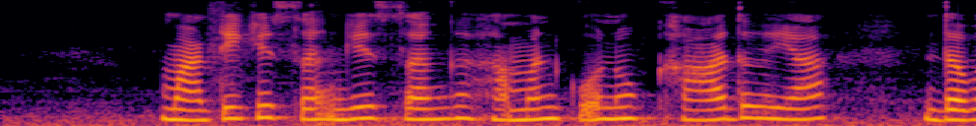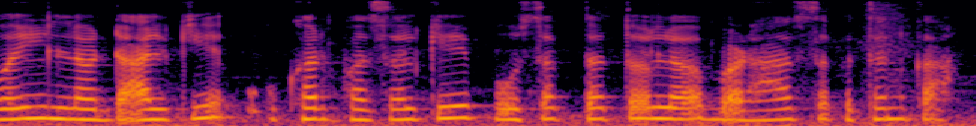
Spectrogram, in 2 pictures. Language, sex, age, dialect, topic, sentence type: Chhattisgarhi, female, 25-30, Central, agriculture, question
